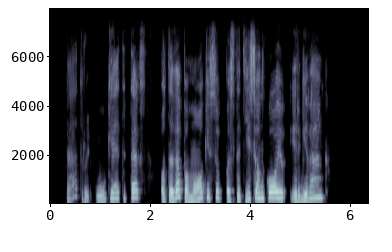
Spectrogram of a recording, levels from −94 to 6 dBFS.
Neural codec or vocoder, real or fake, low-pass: none; real; 7.2 kHz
